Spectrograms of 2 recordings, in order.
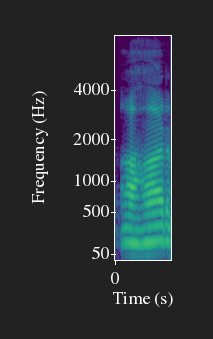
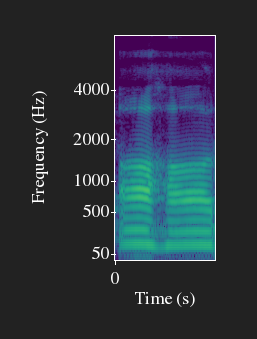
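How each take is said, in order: First: आहार with short first a, "ahaar"; wrong short vowel. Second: आहार stretched as "aa-haar"; long vowels. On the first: Teacher showing the error, short-a आहार. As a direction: clip the opening of आहार to "a". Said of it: "नहीं होता है". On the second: Teacher correcting students, drawn-out आहार. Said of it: "होता है". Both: Shown as a demonstration.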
